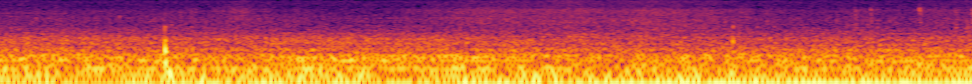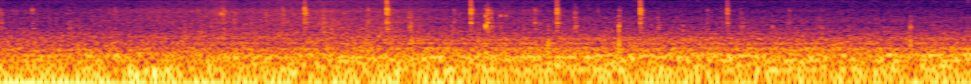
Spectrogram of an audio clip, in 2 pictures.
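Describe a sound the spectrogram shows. Tyres roll on a wet road with a low rumble.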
